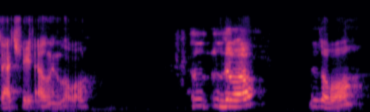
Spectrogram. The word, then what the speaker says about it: Luo: me how to pronounce your last name it's pronounced like law it's actually ellen lowell luo like ellie w like the law oh okay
